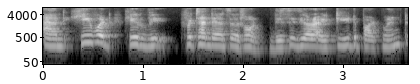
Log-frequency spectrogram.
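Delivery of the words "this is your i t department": put-on Indian English accent. Retelling someone pretending to answer the phone, in an Indian accent. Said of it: "doing a better Indian accent than me".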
